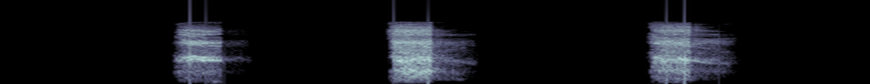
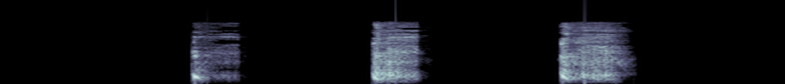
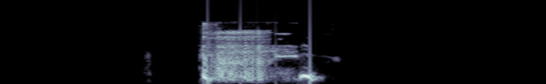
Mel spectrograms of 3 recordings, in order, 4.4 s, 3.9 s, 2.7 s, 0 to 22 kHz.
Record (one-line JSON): {"exhalation_length": "4.4 s", "exhalation_amplitude": 26852, "exhalation_signal_mean_std_ratio": 0.31, "three_cough_length": "3.9 s", "three_cough_amplitude": 28052, "three_cough_signal_mean_std_ratio": 0.25, "cough_length": "2.7 s", "cough_amplitude": 27653, "cough_signal_mean_std_ratio": 0.29, "survey_phase": "beta (2021-08-13 to 2022-03-07)", "age": "45-64", "gender": "Male", "wearing_mask": "No", "symptom_cough_any": true, "symptom_runny_or_blocked_nose": true, "symptom_abdominal_pain": true, "symptom_change_to_sense_of_smell_or_taste": true, "symptom_loss_of_taste": true, "symptom_other": true, "symptom_onset": "3 days", "smoker_status": "Ex-smoker", "respiratory_condition_asthma": true, "respiratory_condition_other": false, "recruitment_source": "Test and Trace", "submission_delay": "1 day", "covid_test_result": "Positive", "covid_test_method": "RT-qPCR", "covid_ct_value": 14.9, "covid_ct_gene": "ORF1ab gene", "covid_ct_mean": 15.9, "covid_viral_load": "6000000 copies/ml", "covid_viral_load_category": "High viral load (>1M copies/ml)"}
